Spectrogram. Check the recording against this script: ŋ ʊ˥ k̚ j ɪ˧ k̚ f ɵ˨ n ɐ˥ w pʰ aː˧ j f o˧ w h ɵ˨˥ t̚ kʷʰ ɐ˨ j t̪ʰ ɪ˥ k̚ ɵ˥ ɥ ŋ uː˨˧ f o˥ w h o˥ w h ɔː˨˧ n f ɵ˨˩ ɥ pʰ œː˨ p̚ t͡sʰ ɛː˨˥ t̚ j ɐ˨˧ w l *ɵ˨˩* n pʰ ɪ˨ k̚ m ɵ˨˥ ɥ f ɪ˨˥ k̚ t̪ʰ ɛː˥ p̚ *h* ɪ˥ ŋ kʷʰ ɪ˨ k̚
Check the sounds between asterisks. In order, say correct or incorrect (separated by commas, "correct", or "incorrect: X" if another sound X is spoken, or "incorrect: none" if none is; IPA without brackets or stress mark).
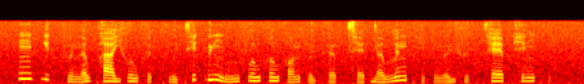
incorrect: ɵ˥, correct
